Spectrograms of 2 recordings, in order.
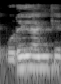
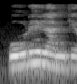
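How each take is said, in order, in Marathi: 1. पहिला स्वर ह्रस्व ठेवला जातो. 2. पहिला स्वर दीर्घ उच्चारला जातो. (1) "नाही म्हटले" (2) "पू हा ऱ्हस्व नाही आहे, दीर्घ आहे"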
